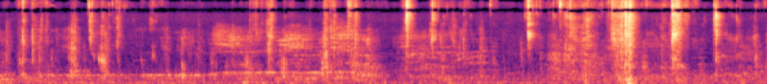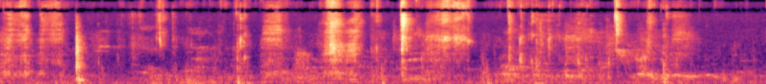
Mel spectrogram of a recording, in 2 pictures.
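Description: Fingers squish and mix wet rice close by.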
